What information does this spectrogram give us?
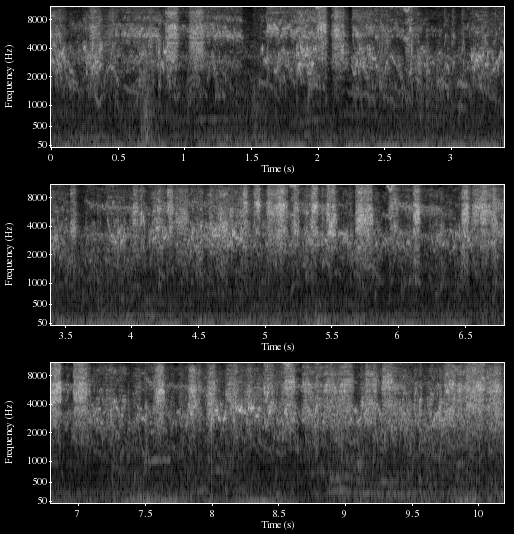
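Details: Aviary colony of Australian budgies keeping up a continuous, busy wash of high twittering and scratchy chirps, many birds calling at once throughout.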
